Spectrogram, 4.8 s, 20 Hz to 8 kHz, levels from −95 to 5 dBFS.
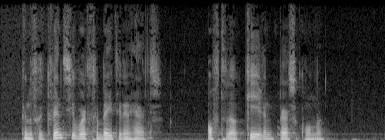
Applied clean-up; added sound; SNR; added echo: none; none; none; none.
